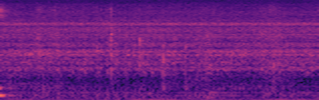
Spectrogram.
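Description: Steady background hiss of a home recording in a small room, with a faint low hum and no distinct event.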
